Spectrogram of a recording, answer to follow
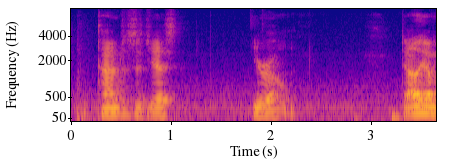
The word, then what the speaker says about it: Dahlia: Dahlia's most mysterious and alluring trait is the silent H in her name.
